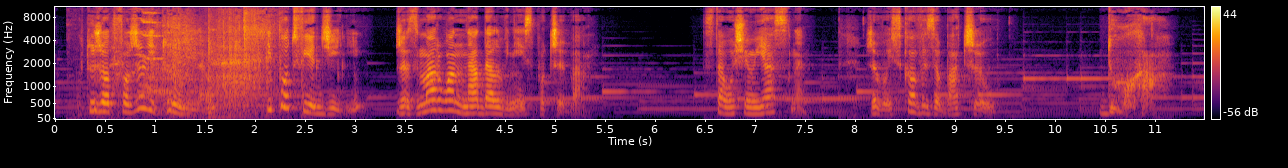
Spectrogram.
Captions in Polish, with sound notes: którzy otworzyli trumnę i potwierdzili, [skrzypienie] że zmarła nadal w niej spoczywa. Stało się jasne, że wojskowy zobaczył ducha.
